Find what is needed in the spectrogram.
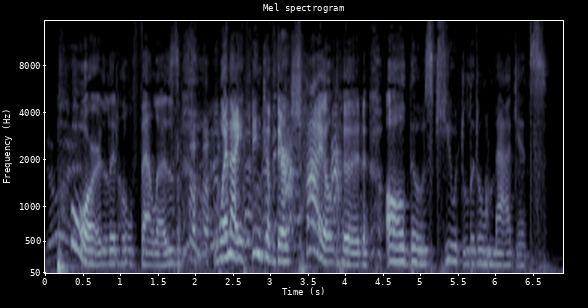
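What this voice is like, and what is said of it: Crypt Keeper impression. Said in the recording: “He's the voice of the Crypt Keeper ... here's us trying to be that ... do his voice”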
